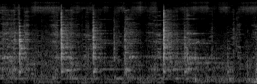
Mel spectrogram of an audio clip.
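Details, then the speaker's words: Scott Bonnar 45 reel mower during rebuild, reel being adjusted against the bottom blade: light, sharp ticks as the reel turns, metal tapping the bottom blade; reel set too close, uneven blades, noise suspected from the right side. "And we've got a bit of a tap going on now as well, so"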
